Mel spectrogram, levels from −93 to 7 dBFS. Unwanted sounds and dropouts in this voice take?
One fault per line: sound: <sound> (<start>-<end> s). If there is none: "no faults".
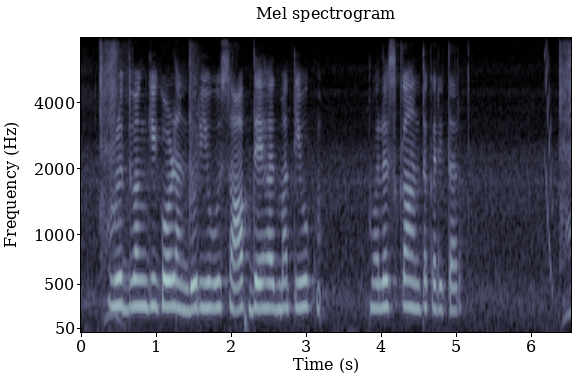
sound: chirp (6.2-6.3 s)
